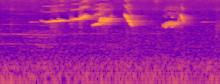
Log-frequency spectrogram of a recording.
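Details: An actively singing Tledekan Laut gives a thin, high, drawn-out whistle, then several loud, sharp, downslurred chirps and a final squeaky note.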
